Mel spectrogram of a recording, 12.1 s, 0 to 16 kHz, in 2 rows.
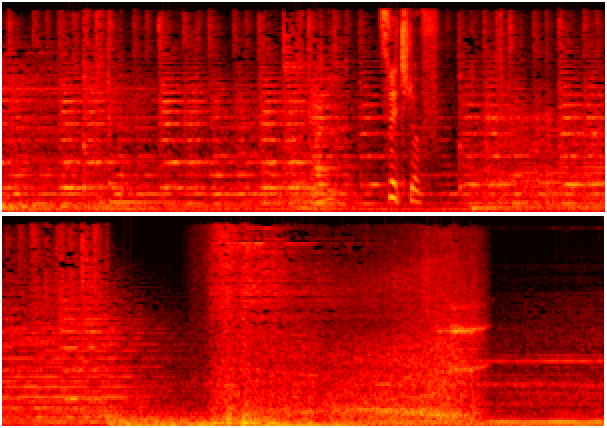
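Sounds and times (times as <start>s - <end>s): low music drone: 9.1s - 12.0s
car braking to a stop: 9.2s - 11.0s
brake squeal: 9.8s - 11.1s.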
